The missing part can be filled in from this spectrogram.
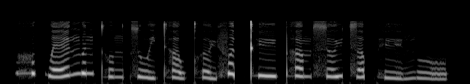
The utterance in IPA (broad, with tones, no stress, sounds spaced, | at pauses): h ʊ˥ k̚ w ɛː˨˥ ŋ ɵ˥ n t̪ʰ ʊ˨ ŋ t͡s uː˨˩ j t̪ʰ ɐ˨˩ w kʰ ɵ˨˩ ɥ f ɐ˥ t̚ kʰ yː˧ pʰ ɐ˧ m s ɵ˨˧ ɥ t͡s ɐ˨˥ p̚ h yː˨˩ ŋ uː˨˩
